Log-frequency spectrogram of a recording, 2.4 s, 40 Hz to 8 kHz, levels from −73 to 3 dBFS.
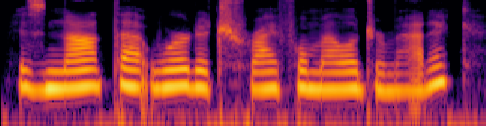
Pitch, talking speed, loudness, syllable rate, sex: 200 Hz, 175 wpm, -15 LUFS, 5.4 syllables/s, female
